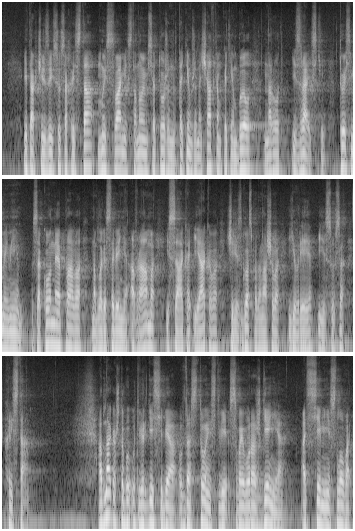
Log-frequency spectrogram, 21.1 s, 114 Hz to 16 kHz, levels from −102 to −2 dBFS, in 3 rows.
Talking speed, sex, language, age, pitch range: 125 wpm, male, Russian, 30-49, 100-120 Hz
